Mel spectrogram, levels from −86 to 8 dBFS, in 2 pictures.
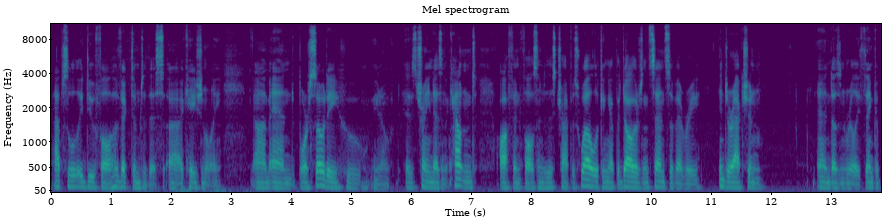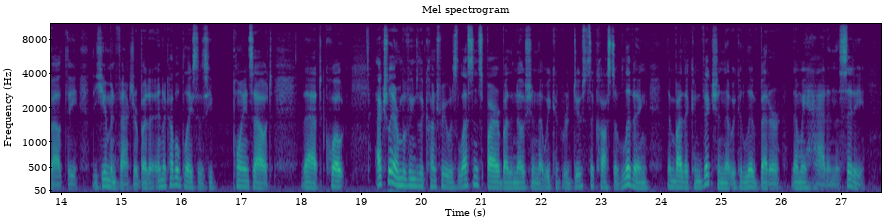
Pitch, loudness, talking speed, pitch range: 100 Hz, -37 LUFS, 195 wpm, 95-115 Hz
